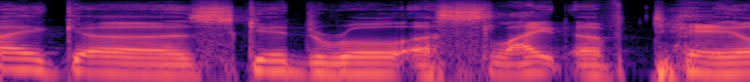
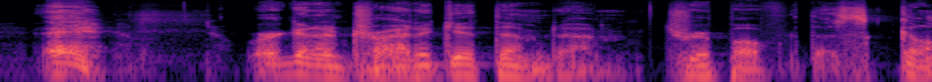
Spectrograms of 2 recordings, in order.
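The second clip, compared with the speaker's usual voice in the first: quiet, secretive whispering; 4 semitones lower, 5 dB quieter than usual. Telling another player a secret plan in character: whispering. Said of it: "I whisper to you".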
